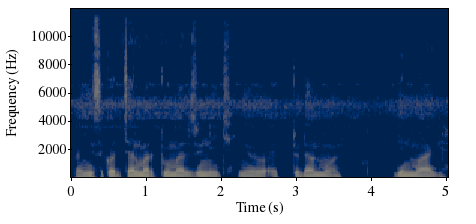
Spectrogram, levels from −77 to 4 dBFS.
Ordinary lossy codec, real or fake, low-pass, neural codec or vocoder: none; real; none; none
